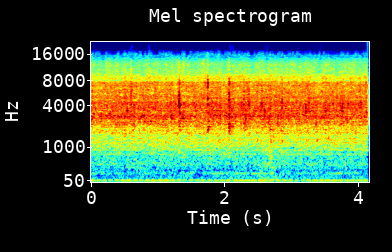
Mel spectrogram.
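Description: Sauce for Hawaiian pork heats in a pan just short of a boil, giving off a steady, close, soft sizzling hiss with a few faint pops scattered through.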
